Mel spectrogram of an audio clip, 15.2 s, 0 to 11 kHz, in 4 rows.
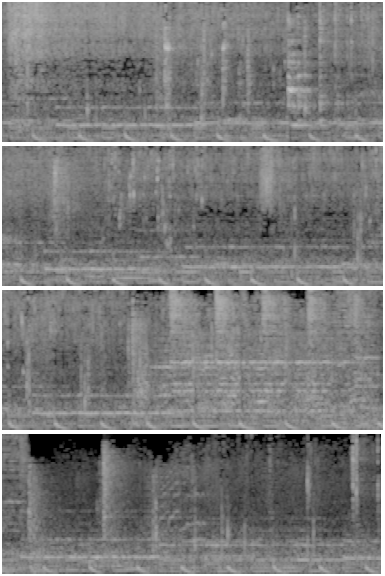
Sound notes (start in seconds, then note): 0.2 sink water running; 1.3 drinks clinking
